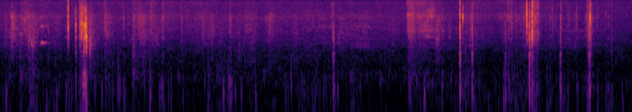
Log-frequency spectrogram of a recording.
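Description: Scattered light knocks, clicks and rustles of someone moving about and handling things, the loudest a sharp knock about a second in.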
